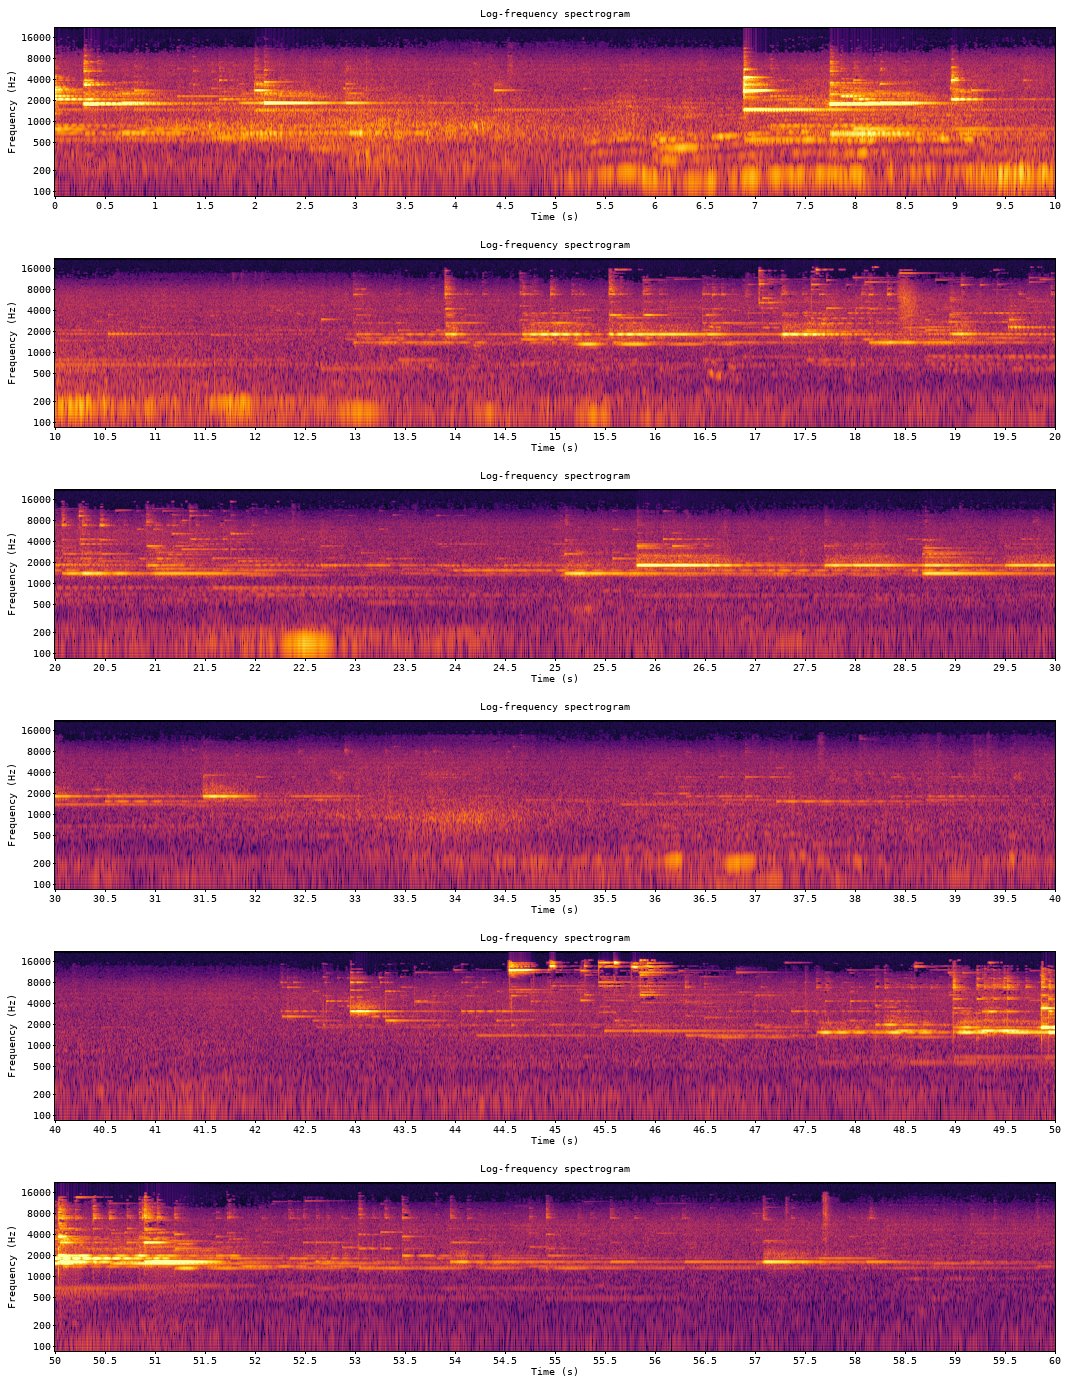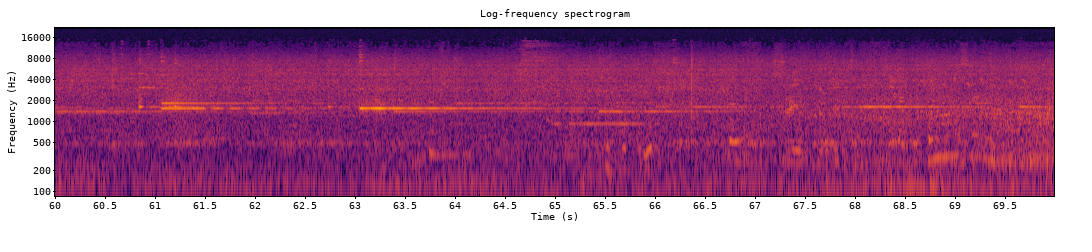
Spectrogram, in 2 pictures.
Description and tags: wind chimes
chimes, wind, wind-chimes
